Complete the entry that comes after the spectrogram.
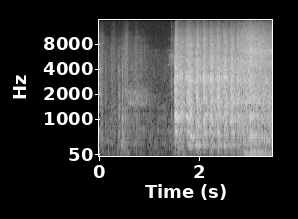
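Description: A car engine cranks and catches with the gearbox in neutral, a sudden loud start after quieter handling noises, then settling into a steady running idle.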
